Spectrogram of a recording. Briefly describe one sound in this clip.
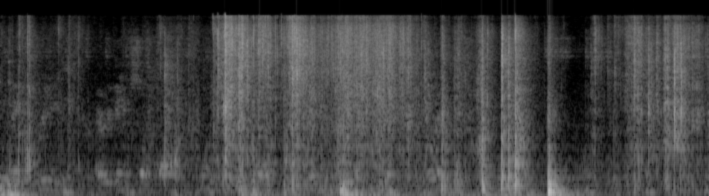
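Plastic wrap crinkles and tears as a box is opened.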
